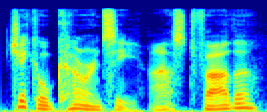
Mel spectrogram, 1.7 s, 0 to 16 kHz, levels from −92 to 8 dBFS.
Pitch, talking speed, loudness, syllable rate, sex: 110 Hz, 180 wpm, -17 LUFS, 6.0 syllables/s, male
